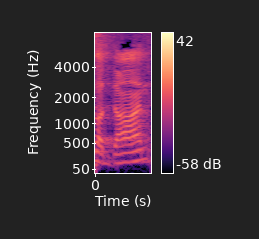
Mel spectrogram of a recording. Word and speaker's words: Adan: So, my name is Adon. And a fun little fact about me is that my name is actually Spanish for Adam. But I insist on being called Adon versus Adam because I have this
